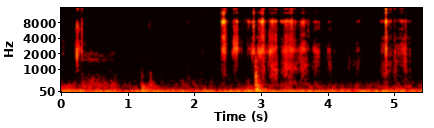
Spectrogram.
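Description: Brass compression coupling for multilayer pipe being handled and its nut threaded on: light metallic clinks and rattles, thickest about two and a half seconds in, with a single sharp click near the end.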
